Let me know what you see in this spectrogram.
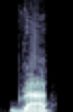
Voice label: "grab", Indian

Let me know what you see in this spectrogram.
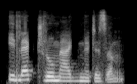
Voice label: "Electromagnetism", Indian

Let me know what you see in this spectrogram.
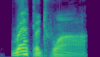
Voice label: "Repertoire", British

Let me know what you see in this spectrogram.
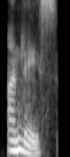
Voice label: "unlace", Indian

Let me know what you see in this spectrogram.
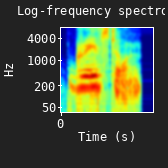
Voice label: "gravestone", Indian

